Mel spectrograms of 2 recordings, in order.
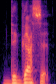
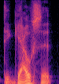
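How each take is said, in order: First: The name does not begin like 'degauss'. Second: The name begins like the word 'degauss'. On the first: The speaker calls it right. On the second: The speaker calls it wrong. "not Degaussett, because that's magnetic"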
